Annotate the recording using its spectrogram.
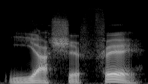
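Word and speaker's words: ישפה: आगे बढ़ेंगे हम लोग और यह है योद में आ की मात्रा या शन में नीचे दो बिंदु है तो उच्चारण सिर्फ श का रहेगा उसके बाद में फे है फे और उसके बाद में हे याश फे या शफे तो 20वां वचन जो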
